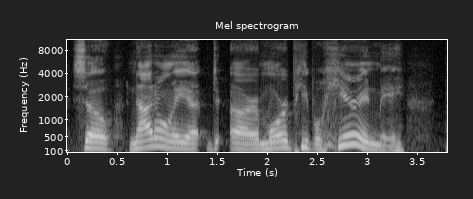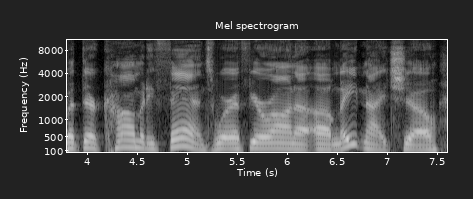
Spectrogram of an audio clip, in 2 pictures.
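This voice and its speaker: A man's voice: on the high side, expressive, a little slow, dry recording, studio quality. A man hosting a casual podcast chat, talking in slangy, conversational phrases with keen interjections. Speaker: podcast host.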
